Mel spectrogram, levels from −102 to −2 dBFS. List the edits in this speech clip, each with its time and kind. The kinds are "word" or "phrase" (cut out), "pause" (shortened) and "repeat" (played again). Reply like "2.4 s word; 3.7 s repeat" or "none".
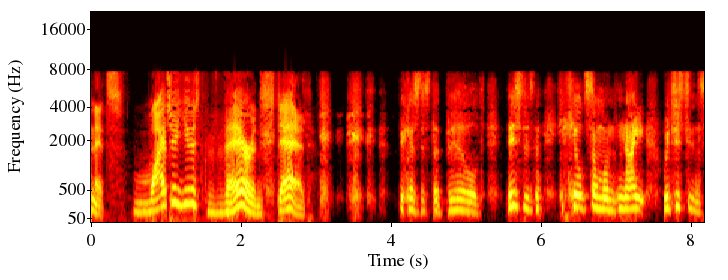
1.0 s word; 1.5 s word; 4.4 s word; 6.3 s word; 7.0 s word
